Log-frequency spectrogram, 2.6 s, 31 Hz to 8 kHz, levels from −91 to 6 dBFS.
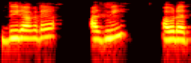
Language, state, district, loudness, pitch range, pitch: Surjapuri, Bihar, Kishanganj, -16 LUFS, 250-310 Hz, 275 Hz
